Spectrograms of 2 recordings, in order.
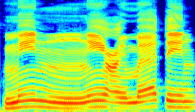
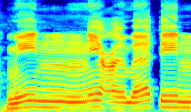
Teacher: نون ساکن کی آواز کو ناک میں چھپا کر پڑھیں گے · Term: ادغام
